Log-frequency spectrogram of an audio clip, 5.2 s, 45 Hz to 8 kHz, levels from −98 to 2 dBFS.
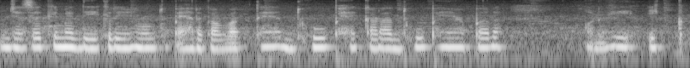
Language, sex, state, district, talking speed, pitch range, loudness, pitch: Hindi, female, Bihar, Katihar, 240 wpm, 210-225 Hz, -17 LUFS, 220 Hz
